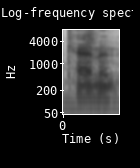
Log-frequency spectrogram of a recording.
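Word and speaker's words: Kannon: I can't pronounce it, but it's pronounced canon in Japanese.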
